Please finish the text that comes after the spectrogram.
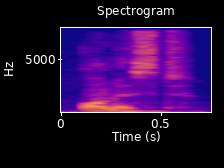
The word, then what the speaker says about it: honest: H O N E S T. Honest. Such a common and simple word, isn't it? It means truthful. When pronouncing the word honest, always remember that the H is silent.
